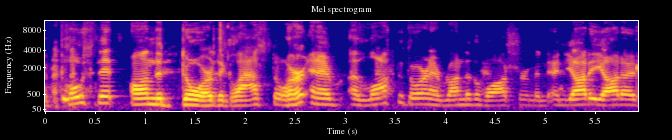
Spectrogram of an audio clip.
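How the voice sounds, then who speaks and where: A man's voice: on the high side, steady tone, moderate pace. A man hosting a podcast, telling a story in casual chat and laughing often. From Canada. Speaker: podcast host.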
